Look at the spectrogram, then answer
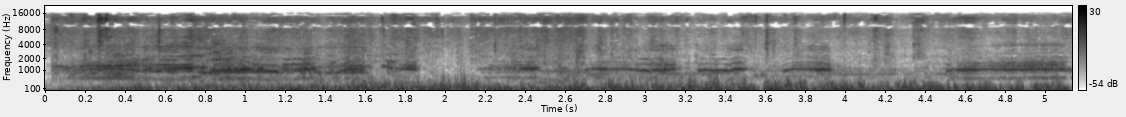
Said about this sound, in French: allons voir les poules. Et eh oui, à la ferme de Piamo, située à Genet, on trouve de tout. 220 poules pondeuses, des céréales, des lentilles ou encore des pâtes.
